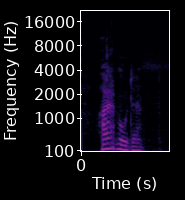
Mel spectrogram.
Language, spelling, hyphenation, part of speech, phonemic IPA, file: Dutch, armoede, ar‧moe‧de, noun, /ˈɑrˌmu.də/, Nl-armoede.ogg
- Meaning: 1. poverty 2. misery 3. penury, deprivation, shortage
